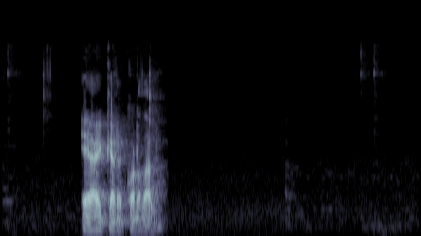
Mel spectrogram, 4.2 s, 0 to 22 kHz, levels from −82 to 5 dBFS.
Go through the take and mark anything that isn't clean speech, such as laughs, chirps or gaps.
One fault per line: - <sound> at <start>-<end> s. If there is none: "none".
none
